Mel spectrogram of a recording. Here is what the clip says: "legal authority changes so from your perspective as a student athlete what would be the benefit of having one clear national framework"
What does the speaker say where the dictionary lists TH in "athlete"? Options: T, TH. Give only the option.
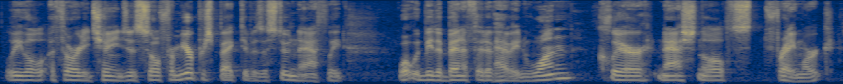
TH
